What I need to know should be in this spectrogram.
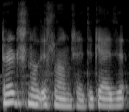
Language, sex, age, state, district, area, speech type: Kashmiri, male, 60+, Jammu and Kashmir, Ganderbal, urban, spontaneous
